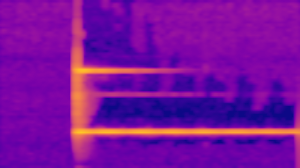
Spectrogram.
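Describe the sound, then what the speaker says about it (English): A single clear bell strike rings out, then a pure high tone sustains and slowly fades in an otherwise quiet room. "when you hear the sound of the bell, which Cassian will demonstrate,"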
